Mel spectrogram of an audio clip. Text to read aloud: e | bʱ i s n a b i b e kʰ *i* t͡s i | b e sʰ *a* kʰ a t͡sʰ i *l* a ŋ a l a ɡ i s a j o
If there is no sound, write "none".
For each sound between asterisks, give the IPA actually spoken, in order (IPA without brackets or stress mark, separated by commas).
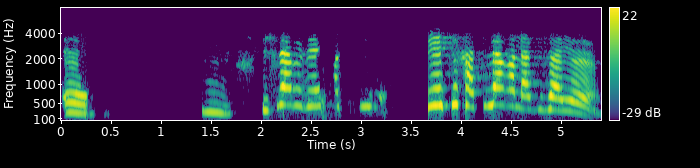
a, i, l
